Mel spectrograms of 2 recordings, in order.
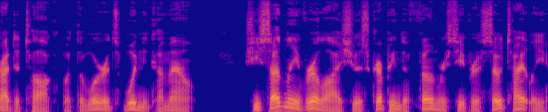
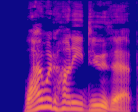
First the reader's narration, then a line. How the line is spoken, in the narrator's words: Becca cried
